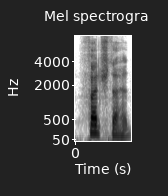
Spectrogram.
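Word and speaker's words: فاجتهد: Arabic, they would say fajtahid because they connected this fa then with this command ijtahid. So notice I said ijtahid. But because of it's a connected hamza, now you do not pronounce it.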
